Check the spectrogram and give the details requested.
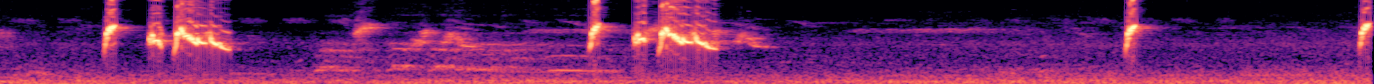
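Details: A red-whiskered bulbul repeats a crisp phrase of clipped notes sliding downward into a slurred warble, twice in quick order. Faint softer chattering fills the gap, and lone sharp chips follow.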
